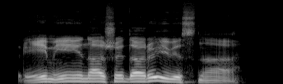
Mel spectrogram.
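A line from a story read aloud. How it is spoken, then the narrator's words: Loud. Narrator (Russian): громко произнес один из магов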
